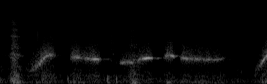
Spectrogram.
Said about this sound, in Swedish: Eh, nu blir jag lycklig. Nej, det, det är typ omöjligt att vissla och vara arg samtidigt. Prova det nästa gång du blir arg.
